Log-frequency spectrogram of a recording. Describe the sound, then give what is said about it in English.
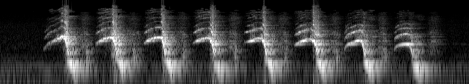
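A cow elk chuckle call is voiced through a tube, eight quick evenly spaced squealing notes that each dip in pitch, loud and resonant, with the final note slightly softer. “Now, once I put it through the tube, then you'll have that complete chuckle that's magnified through the tube, and it sounds like this.”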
